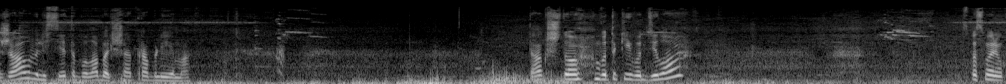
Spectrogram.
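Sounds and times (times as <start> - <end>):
faint high bird chirp: 0.6 - 3.4, 8.7 - 10.0.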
